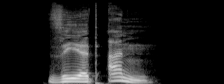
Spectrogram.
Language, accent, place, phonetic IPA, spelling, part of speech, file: German, Germany, Berlin, [ˌzeːət ˈan], sehet an, verb, De-sehet an.ogg
- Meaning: second-person plural subjunctive I of ansehen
